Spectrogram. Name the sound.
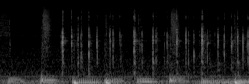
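typing on boss's computer keyboard in video game Withered Haven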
